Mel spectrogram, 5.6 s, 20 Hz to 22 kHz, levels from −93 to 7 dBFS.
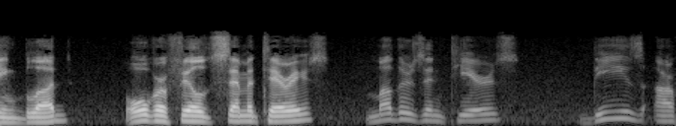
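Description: Nothing stood out on listening to this speech clip as a technical fault.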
